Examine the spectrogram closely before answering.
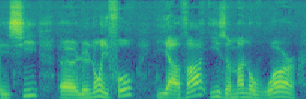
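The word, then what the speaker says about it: Yahweh: y avit qu'ils ont écrit ici mais c'est yava qu' on le prononce nous le voyons en gros et en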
